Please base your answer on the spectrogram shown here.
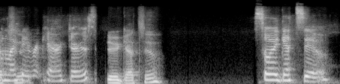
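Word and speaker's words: Suigetsu: Soigetsu. Like soy or soy. Soigetsu.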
